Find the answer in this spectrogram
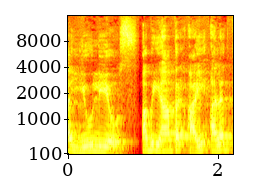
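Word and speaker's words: Iulius: था लाइक जैसे कि जूलियस सीजर बट इसको प्रोनाउंस किया जाता था यूलियोस अब यहां पर आई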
